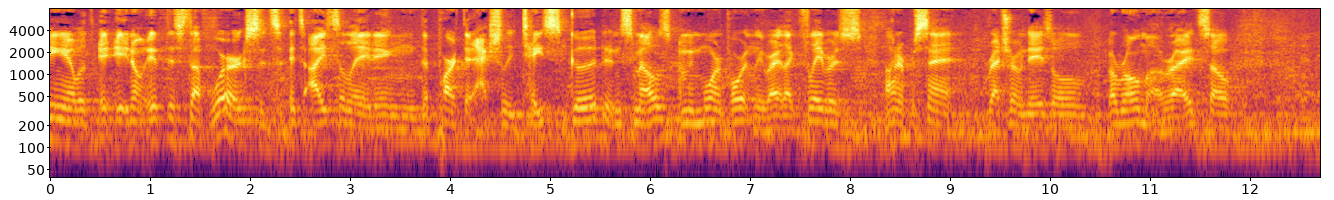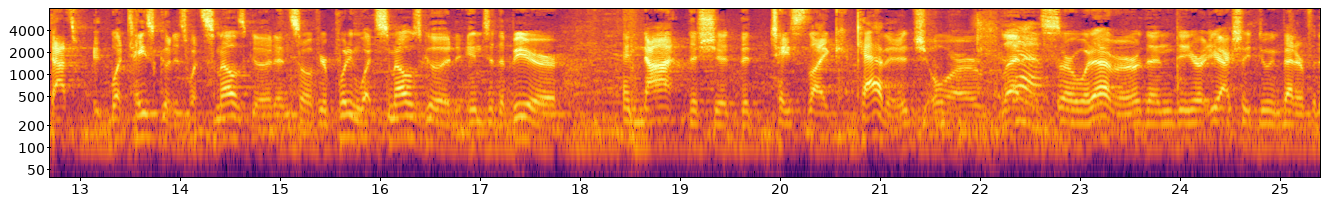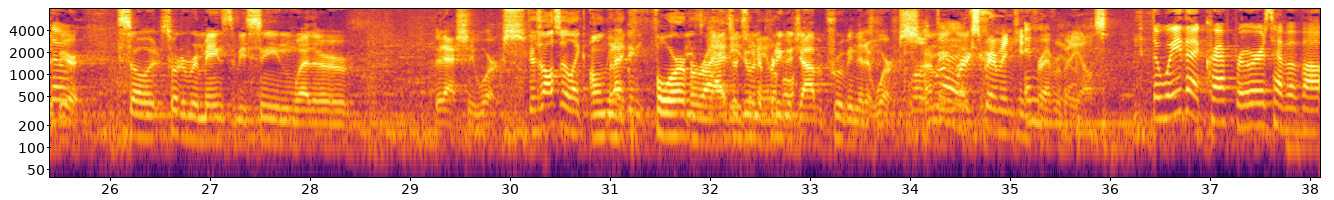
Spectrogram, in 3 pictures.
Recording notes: We present a panel discussion recorded live at The Well during NYC Beer Week.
